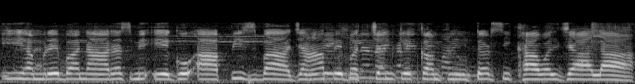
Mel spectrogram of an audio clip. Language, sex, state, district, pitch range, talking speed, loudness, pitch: Bhojpuri, female, Uttar Pradesh, Varanasi, 235-255 Hz, 130 wpm, -18 LUFS, 245 Hz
